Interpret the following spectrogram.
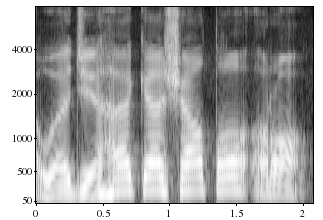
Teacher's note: ওয়াজহাকা শা, তে কলকলা, ওয়াজহাকা শা র, ভারী, র ভারী, শা কিন্তু পাতলা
